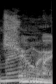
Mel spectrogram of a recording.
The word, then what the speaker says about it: Schumer: Schumer.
